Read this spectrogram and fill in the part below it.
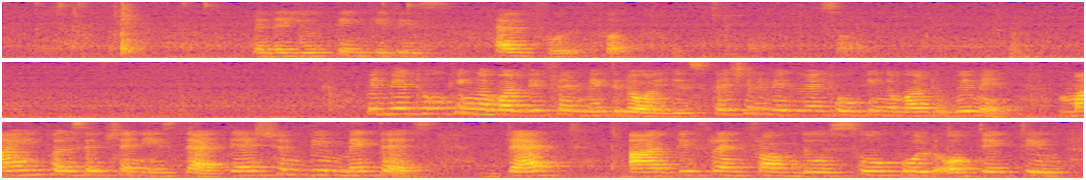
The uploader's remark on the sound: speaks at SRHE International Research and Researchers Network Event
